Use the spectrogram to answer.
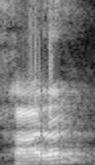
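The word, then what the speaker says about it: foreign: जैसे फॉरन, जी लिखा जाएगा, पढ़ा नहीं जाएगा।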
